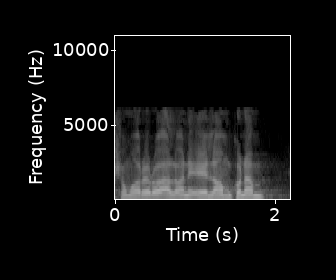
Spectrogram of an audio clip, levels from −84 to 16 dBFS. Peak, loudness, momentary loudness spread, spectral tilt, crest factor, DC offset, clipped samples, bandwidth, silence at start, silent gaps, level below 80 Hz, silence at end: -8 dBFS; -23 LUFS; 3 LU; -7.5 dB/octave; 14 dB; under 0.1%; under 0.1%; 6.4 kHz; 0 s; none; -74 dBFS; 0.25 s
